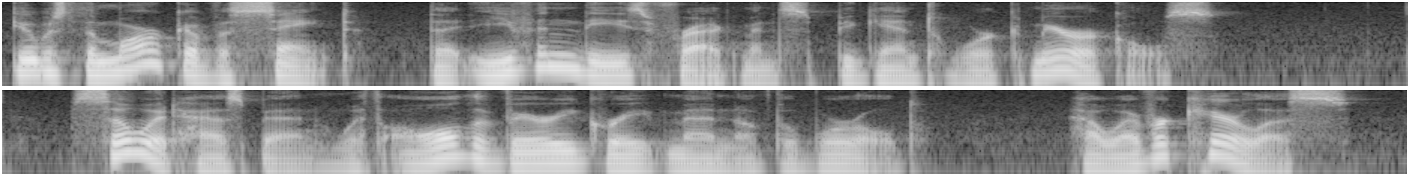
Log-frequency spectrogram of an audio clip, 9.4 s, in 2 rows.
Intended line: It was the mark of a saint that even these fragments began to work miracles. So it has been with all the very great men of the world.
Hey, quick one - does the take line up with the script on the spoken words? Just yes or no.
no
